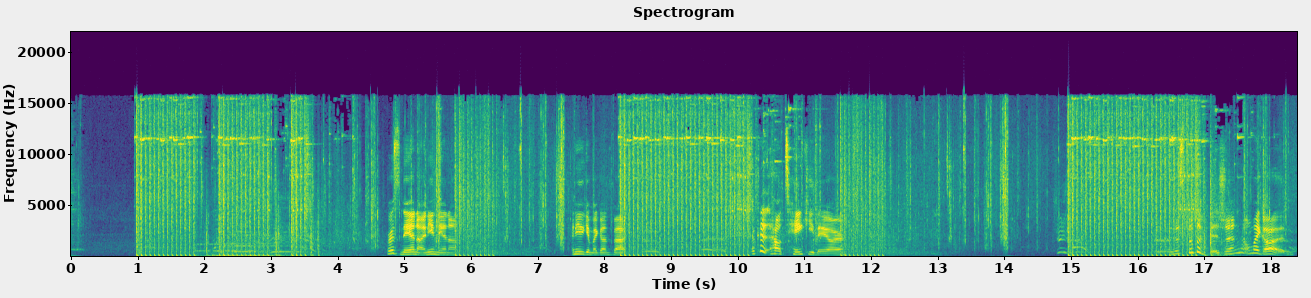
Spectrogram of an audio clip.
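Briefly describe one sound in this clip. A rapid-fire gun shoots in long, loud bursts.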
